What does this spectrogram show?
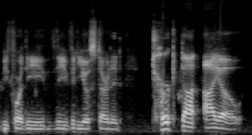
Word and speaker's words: Turq.io: to keep us pure but uh yeah yes turk dot io t u r q dot io i know where we're spell it's a shirt for turquoise that's our branding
